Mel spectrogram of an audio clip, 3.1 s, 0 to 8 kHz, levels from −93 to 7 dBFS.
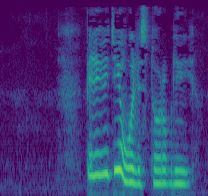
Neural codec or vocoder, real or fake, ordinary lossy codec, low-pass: codec, 16 kHz, 2 kbps, X-Codec, WavLM features, trained on Multilingual LibriSpeech; fake; MP3, 32 kbps; 7.2 kHz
